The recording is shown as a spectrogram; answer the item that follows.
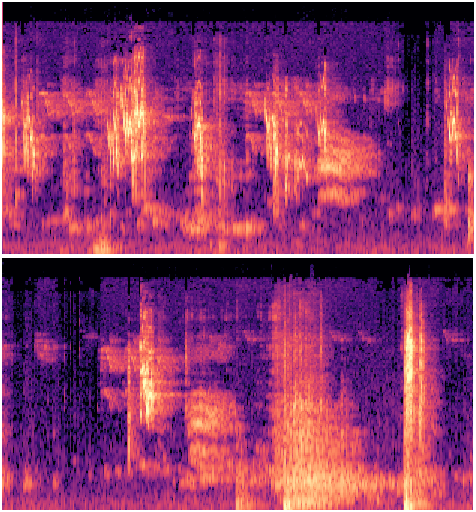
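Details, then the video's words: Happy pet budgie chattering: a loose run of scratchy chirps and soft warbled notes with short gaps, ending with a couple of sharp clicks and a brief rustling thud. "Happy budgie chirping sound"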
